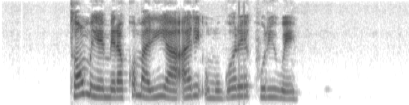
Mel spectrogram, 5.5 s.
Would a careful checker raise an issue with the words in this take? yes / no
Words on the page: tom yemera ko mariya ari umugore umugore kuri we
yes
